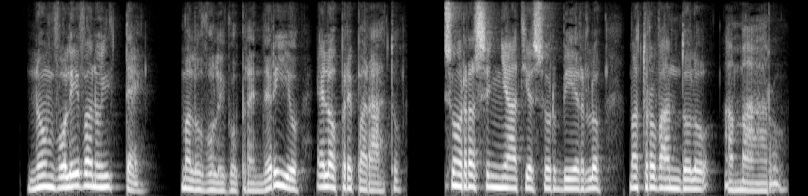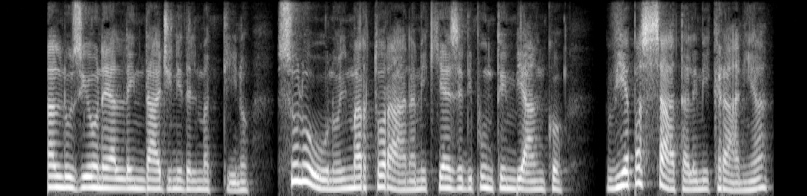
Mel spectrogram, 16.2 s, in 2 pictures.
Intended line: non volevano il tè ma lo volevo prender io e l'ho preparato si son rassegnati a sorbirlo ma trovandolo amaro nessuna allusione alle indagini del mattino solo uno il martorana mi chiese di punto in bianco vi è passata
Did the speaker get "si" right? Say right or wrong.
wrong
